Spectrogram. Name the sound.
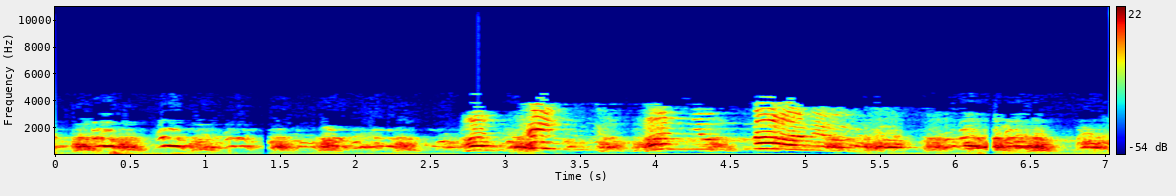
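sled dog barking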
